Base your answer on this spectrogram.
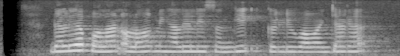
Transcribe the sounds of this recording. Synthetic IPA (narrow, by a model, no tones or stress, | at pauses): daliapɔlanɔlɔɦɔk̚niŋalilisəŋɡikərdiwawaɲt͡ʃaɾa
